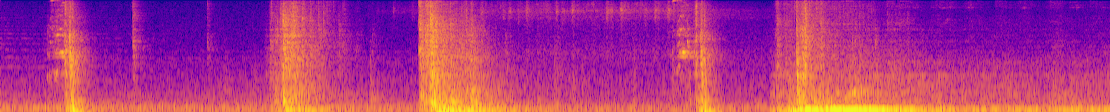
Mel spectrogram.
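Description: Elevator doors sliding open and shut in the horror game Layers of Fear, several separate broadband rumbling slides with pauses between them, fairly loud and close, with no voices.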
